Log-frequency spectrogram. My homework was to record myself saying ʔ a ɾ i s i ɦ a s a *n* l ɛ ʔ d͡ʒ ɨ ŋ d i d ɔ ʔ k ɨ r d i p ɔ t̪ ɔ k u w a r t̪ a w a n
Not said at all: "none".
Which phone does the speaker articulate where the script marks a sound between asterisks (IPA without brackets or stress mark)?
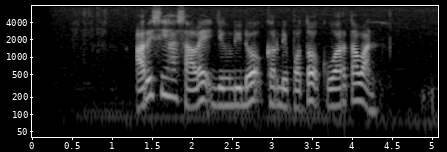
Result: none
